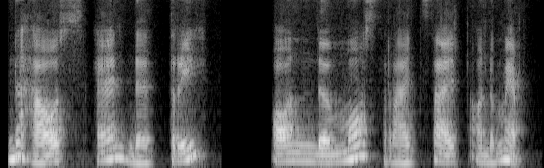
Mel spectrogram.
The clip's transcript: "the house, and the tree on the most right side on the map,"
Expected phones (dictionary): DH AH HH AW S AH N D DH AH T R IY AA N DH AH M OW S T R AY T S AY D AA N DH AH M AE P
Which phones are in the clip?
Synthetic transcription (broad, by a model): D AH HH AW S AH N D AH T R IY AA N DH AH M OW S T R AY T S AY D AA N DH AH M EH P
